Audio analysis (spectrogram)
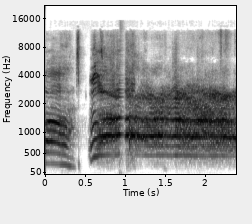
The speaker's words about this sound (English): Screaming's not going to make it worse.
